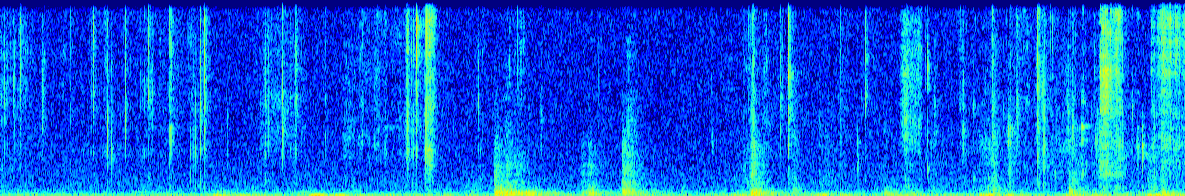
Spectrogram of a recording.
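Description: Close-up chewing and wet mouth sounds from eating a sauced chicken sandwich, a scatter of short smacks and clicks.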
